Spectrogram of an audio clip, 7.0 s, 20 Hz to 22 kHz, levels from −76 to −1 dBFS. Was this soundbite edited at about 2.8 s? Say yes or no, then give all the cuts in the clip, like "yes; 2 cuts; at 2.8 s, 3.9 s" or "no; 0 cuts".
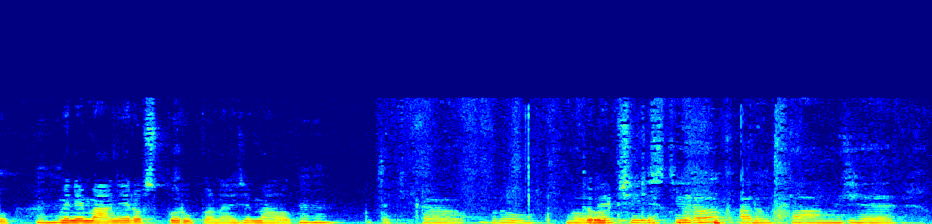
yes; 1 cut; at 2.8 s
